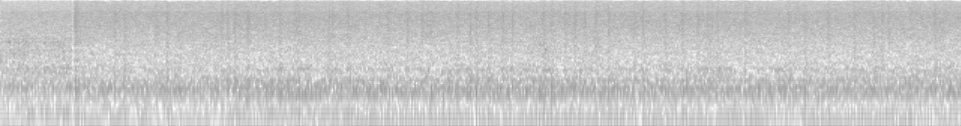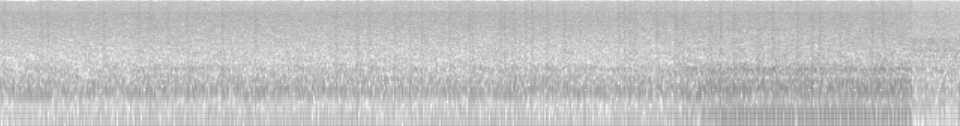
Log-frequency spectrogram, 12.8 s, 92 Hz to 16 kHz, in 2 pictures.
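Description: Mitsubishi Triton 4D56 four-cylinder common-rail turbo-diesel idling while the ECU runs a small injection quantity relearn. The engine note shifts as the ECU varies rail pressure and injection timing cylinder by cylinder: the note changes about halfway through and gets louder near the end. It sounds weird, as if something is wrong, but this is normal for the learning process.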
